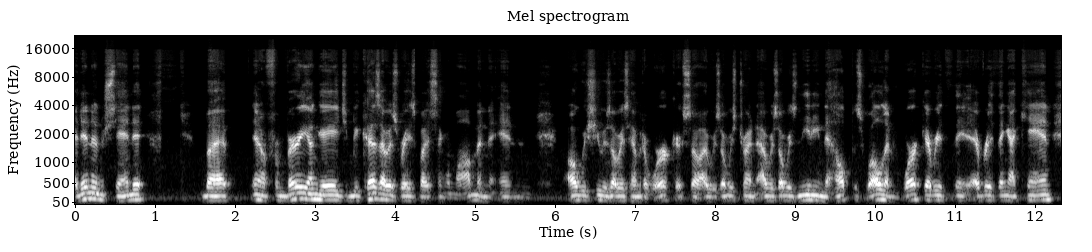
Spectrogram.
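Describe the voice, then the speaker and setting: The man's pitch sits fairly low, with ordinary variation. He talks at a very fast pace. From San Antonio, Texas. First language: Spanish. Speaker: sales coach. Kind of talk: motivational talk. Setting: live stream.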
